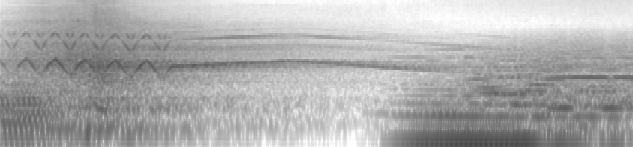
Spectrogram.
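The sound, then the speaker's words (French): A police patrol car siren, with its flashing light switched on as it speeds toward the Presidio district, wails in a fast rapid yelp, then shifts into a slower rising and falling wail, with a deep engine rumble swelling underneath toward the end. “Fouque enclenche son gyrophare et fonce vers le quartier du Presidio.”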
